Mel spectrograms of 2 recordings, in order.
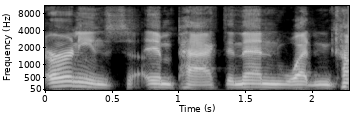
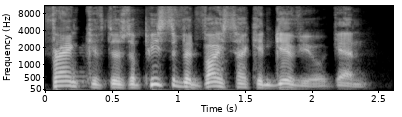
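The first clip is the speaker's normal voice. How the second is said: clumsy, bad, fake English accent. Quoting advice a man gave him by the pool, in a bad english accent. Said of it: "that's not very, very good English accent".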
